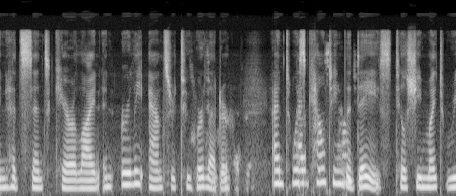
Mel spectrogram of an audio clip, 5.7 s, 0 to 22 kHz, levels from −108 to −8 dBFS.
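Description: Faint delayed repeats of the speech, about 343 ms late, surface at 0.23–0.39, 0.58–0.69, 1.25–1.51 and 1.81–1.85 s. A much louder copy, 296 ms behind, runs through 2.08–3.39 and 3.7–4.46 s. This echo leak likely comes from a loudspeaker-side echo canceller passing its microphone pickup back.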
